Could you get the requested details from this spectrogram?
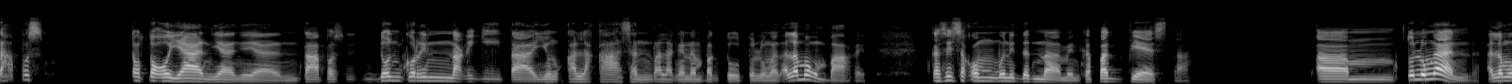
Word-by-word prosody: Tapos 220 Hz, 0 st, -2 dB, 0.9 s
totoo 175 Hz, -2 st, +2 dB
yan, 145 Hz, -4 st, +5 dB
yan, 115 Hz, -2 st, -2 dB
yan, 100 Hz, -3 st, -4 dB, 0.2 s
tapos 115 Hz, +1 st, -2 dB, 0.2 s
dun 180 Hz, -8 st, -1 dB
ko 185 Hz, +2 st, 0 dB
rin 165 Hz, -2 st, -3 dB
nakikita 125 Hz, -6 st, -2 dB
yung 120 Hz, 0 st, -7 dB
kalakasan 115 Hz, -2 st, -6 dB
talaga 115 Hz, 0 st, -6 dB
ng 110 Hz, -1 st, -7 dB
pagtutulungan. 100 Hz, -3 st, -8 dB
Alam 205 Hz, +1 st, +5 dB
mo 220 Hz, -, +4 dB
kung -, -, -12 dB
bakit? -, -, -6 dB, 0.6 s
Kasi 165 Hz, +4 st, 0 dB
sa 185 Hz, +2 st, -1 dB
komunidad 160 Hz, -4 st, -1 dB
namin 105 Hz, -6 st, -2 dB
kapag 135 Hz, +1 st, +1 dB
fiesta 120 Hz, -3 st, -3 dB, 1.2 s
um, 120 Hz, -3 st, +1 dB, 0.2 s
tulungan. 215 Hz, -, +7 dB
Alam 170 Hz, +1 st, +3 dB
125 Hz, 110 wpm, -25 LUFS, 110-165 Hz, 1.2 s, tulungan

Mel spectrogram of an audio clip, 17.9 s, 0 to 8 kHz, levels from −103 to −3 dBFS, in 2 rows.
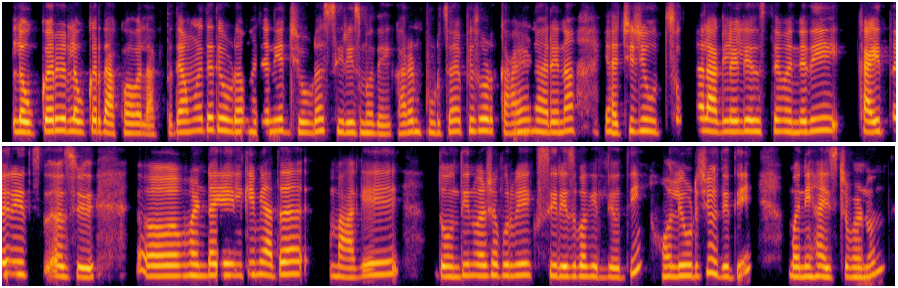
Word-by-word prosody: लवकर-लवकर 235 Hz, +1 st, +4 dB
दाखवावं 200 Hz, -1 st, +1 dB
लागतं. 190 Hz, +3 st, -7 dB
त्यामुळे 230 Hz, +3 st, 0 dB
त्यात 270 Hz, 0 st, +2 dB
तेवढा 240 Hz, -3 st, +2 dB
मजा 225 Hz, 0 st, -3 dB
नाही 245 Hz, +1 st, +1 dB
जेवढी 220 Hz, +3 st, -1 dB
सीरीजमध्ये. 210 Hz, -5 st, -2 dB
कारण 220 Hz, +3 st, -2 dB
पुढचा 215 Hz, +1 st, -5 dB
ॲपिसोड 245 Hz, +1 st, 0 dB
काय 210 Hz, +2 st, -2 dB
येणार 235 Hz, -2 st, -1 dB
आहे 220 Hz, -, +1 dB
ना, 245 Hz, +3 st, 0 dB, 0.3 s
याची 210 Hz, +2 st, 0 dB
जी 250 Hz, +1 st, 0 dB
उत्सुकता 245 Hz, +2 st, -3 dB
लागलेली 230 Hz, 0 st, +3 dB
असते, 235 Hz, 0 st, 0 dB
म्हणजे 225 Hz, -1 st, +1 dB
ती 260 Hz, +5 st, 0 dB, 0.3 s
काहीतरीच 255 Hz, +3 st, +2 dB, 0.2 s
अशी 205 Hz, -1 st, +2 dB
अ, 220 Hz, -, -8 dB, 0.4 s
म्हणता 235 Hz, 0 st, +2 dB
येईल 240 Hz, -1 st, +2 dB
की 255 Hz, -, -1 dB
मी 255 Hz, -, -1 dB
आता 260 Hz, +3 st, +4 dB, 0.4 s
मागे 230 Hz, +6 st, 0 dB, 0.4 s
2-3 220 Hz, +2 st, 0 dB
वर्षांपूर्वी 235 Hz, 0 st, 0 dB
1 240 Hz, -, -5 dB
सीरीज 220 Hz, -1 st, 0 dB
बघितली 215 Hz, -2 st, -1 dB
होती. 195 Hz, -, -1 dB, 0.2 s
हॉलीवूडची 220 Hz, +4 st, +1 dB
होती 230 Hz, -7 st, 0 dB
ती, 185 Hz, -, -3 dB, 0.4 s
"मनी 210 Hz, 0 st, +3 dB
हाइस्ट" 205 Hz, -1 st, 0 dB
म्हणून. 205 Hz, -, -2 dB
230 Hz, 150 wpm, -22 LUFS, 215-245 Hz, 0.4 s, लवकर-लवकर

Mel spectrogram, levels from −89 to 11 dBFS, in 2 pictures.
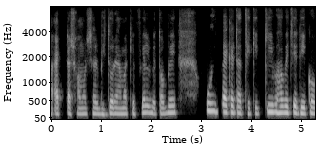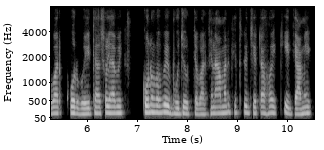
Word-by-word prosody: একটা 155 Hz, +1 st, -5 dB
সমস্যার 150 Hz, 0 st, -3 dB
ভিতরে 155 Hz, +4 st, -1 dB
আমাকে 150 Hz, 0 st, -4 dB
ফেলবে। 175 Hz, -3 st, -1 dB
তবে 165 Hz, +4 st, -1 dB, 0.7 s
ওই 220 Hz, -, +3 dB, 0.2 s
জায়গাটা 180 Hz, -3 st, +2 dB
থেকে 150 Hz, +1 st, -7 dB, 0.2 s
কীভাবে 180 Hz, -3 st, +3 dB
যে 180 Hz, -, +4 dB
recover 160 Hz, +1 st, +2 dB, 0.2 s
করবো, 160 Hz, -4 st, +4 dB
এটা 160 Hz, +3 st, -3 dB
আসলে 170 Hz, +1 st, +2 dB
আমি 170 Hz, 0 st, +2 dB, 0.5 s
কোনোভাবেই 185 Hz, 0 st, +5 dB
বুঝে 150 Hz, +1 st, +1 dB
উঠতে 150 Hz, -1 st, -6 dB
পারছি 140 Hz, +2 st, -5 dB
না। -, -, +1 dB
আমার 175 Hz, +2 st, 0 dB
ক্ষেত্রে 180 Hz, +1 st, -7 dB
যেটা 165 Hz, +1 st, -2 dB
হয় 175 Hz, 0 st, +1 dB
কি 190 Hz, -, -3 dB
যে -, -, +1 dB
আমি, 160 Hz, +2 st, +1 dB
165 Hz, 160 wpm, -21 LUFS, 150-180 Hz, 0.7 s, কোনোভাবেই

